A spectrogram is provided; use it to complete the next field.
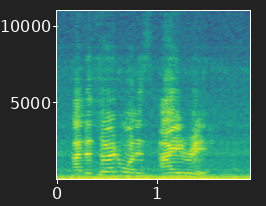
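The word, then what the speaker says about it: irie: the third one is ire i r i e i re which means that you're happy you're feeling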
